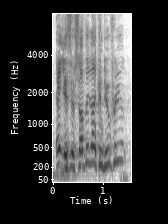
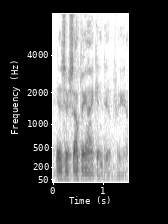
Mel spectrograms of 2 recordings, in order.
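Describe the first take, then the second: First: Loud, high and quick, calling out to help; bright, loud offer of help; loud friendly offer. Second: Low, quiet and quick, barely looking up; bored booth clerk. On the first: Coach calls out a loud offer to the fallen. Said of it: "That's a little loud". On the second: Clerk in the booth brushes off the waiting visitor, bored and low. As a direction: toss it off like a clerk checking the watch. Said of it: "until they look up and say". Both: Shown as a demonstration.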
